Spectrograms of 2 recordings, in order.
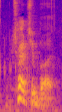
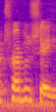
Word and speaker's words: trebuchet: Like, you know, when I try to say Trechabut. – So you just read that wrong.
